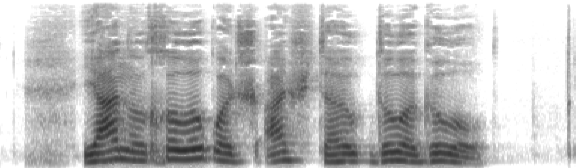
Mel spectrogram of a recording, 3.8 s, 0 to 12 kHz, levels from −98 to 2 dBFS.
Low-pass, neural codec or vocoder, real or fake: 10.8 kHz; none; real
